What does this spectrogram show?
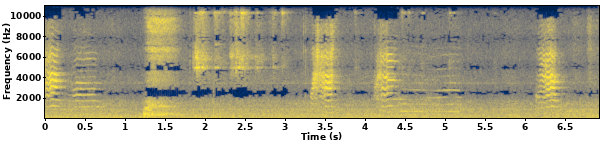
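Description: A Bengal cat gives a few short, bright chirps spaced unevenly over several seconds.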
